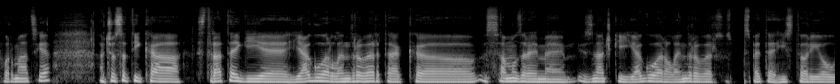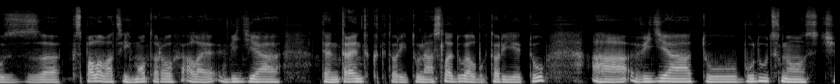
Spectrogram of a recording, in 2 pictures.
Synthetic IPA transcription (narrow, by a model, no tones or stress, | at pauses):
fɔɾmaːt͡siaat͡ʃɔsat̪iːkast̪ɾat̪ɛːɡiɛjaɡuaɾlɛnd̪ɾɔʋɛɾt̪ak | samɔzɾɛjmɛznat͡ʃkijaɡuaɾalɛnd̪ɾɔʋɛɾsuːspɛt̪ɛːɦist̪ɔːɾiɔʊzfspɔlɔʋat͡siːɣmɔt̪ɔɾɔɣalɛʋiɟɪat̪ɛnt̪ɾɛnt̪kkt̪ɔɾiːt̪unaslɛd̪ujalɛbɔkt̪ɔɾiːjɛt̪uaʋiɟɪat̪uːbud̪uːt͡snɔsc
